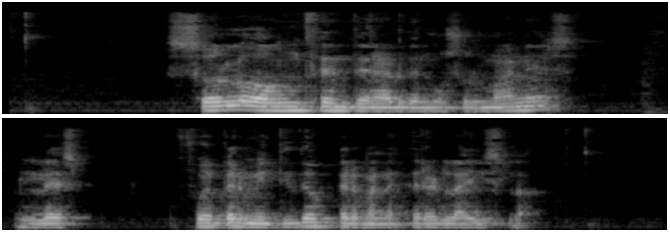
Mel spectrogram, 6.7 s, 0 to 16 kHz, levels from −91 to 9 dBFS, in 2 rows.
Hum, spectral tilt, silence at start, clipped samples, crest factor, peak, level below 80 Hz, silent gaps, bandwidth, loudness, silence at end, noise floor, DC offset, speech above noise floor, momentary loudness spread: none; -8 dB/octave; 0.85 s; under 0.1%; 18 dB; -6 dBFS; -64 dBFS; none; 11.5 kHz; -24 LUFS; 0.7 s; -70 dBFS; under 0.1%; 47 dB; 20 LU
